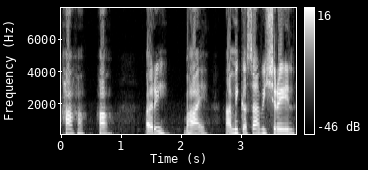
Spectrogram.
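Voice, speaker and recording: A woman's voice: medium pitch, steady tone, takes it slowly. A woman voicing a jovial, chatty older male surgeon with a Gujarati accent, mixing in English phrases, in an audiobook play reading. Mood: nostalgic.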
